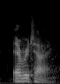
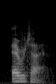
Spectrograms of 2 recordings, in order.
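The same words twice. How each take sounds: The two takes are said the same way.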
